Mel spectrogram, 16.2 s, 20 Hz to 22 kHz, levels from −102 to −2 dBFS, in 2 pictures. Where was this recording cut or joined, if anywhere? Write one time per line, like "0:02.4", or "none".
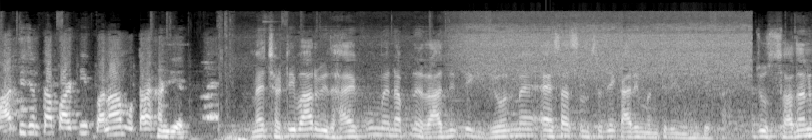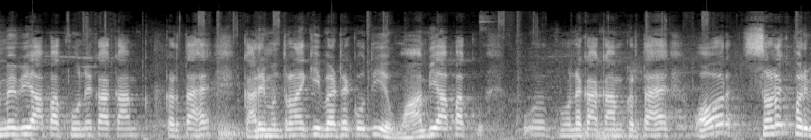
0:02.0
0:07.6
